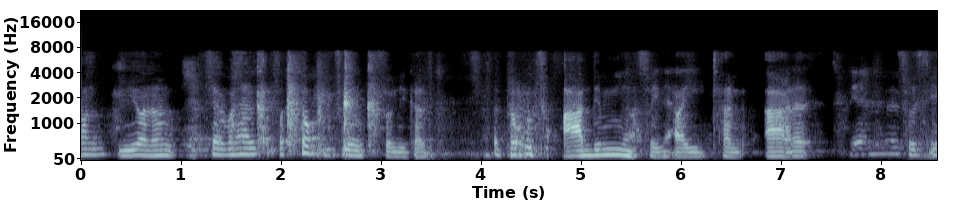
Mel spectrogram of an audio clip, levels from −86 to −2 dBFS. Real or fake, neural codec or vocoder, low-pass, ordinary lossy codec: fake; codec, 16 kHz, 1.1 kbps, Voila-Tokenizer; 7.2 kHz; none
